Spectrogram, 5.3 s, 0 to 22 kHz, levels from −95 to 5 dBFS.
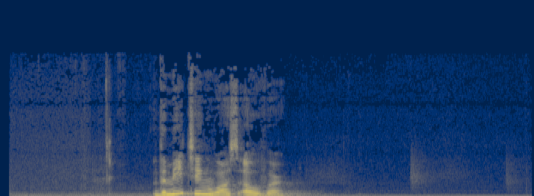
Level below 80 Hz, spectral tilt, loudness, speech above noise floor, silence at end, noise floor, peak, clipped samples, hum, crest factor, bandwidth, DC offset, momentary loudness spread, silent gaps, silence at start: -52 dBFS; -5 dB/octave; -20 LUFS; 36 dB; 2.35 s; -55 dBFS; -6 dBFS; under 0.1%; none; 20 dB; 15 kHz; under 0.1%; 27 LU; none; 1.55 s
